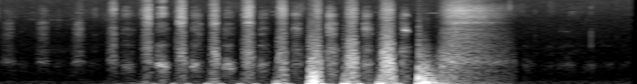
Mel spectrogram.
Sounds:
Animal, Dog, pets

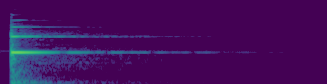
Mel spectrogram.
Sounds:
Musical instrument, Piano, Music, Keyboard (musical)

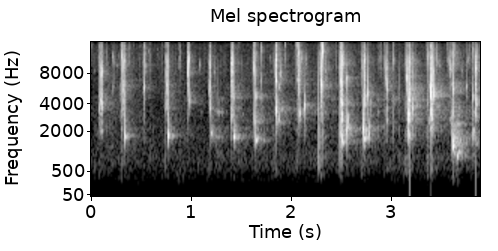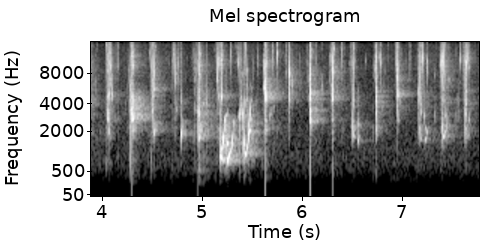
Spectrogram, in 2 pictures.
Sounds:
Liquid, Drip

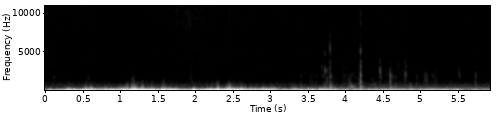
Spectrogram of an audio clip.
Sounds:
Wind

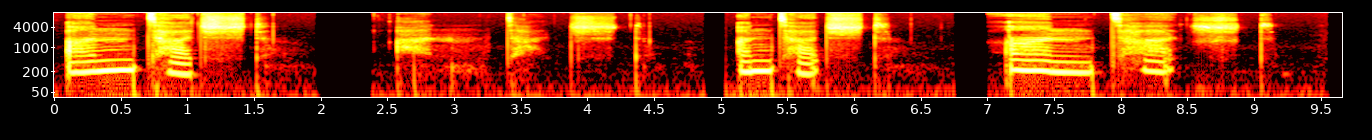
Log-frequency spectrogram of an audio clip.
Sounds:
Human voice, woman speaking, Speech, Whispering

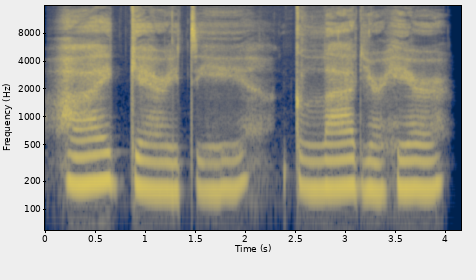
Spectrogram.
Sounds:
Human voice, Female speech, Speech

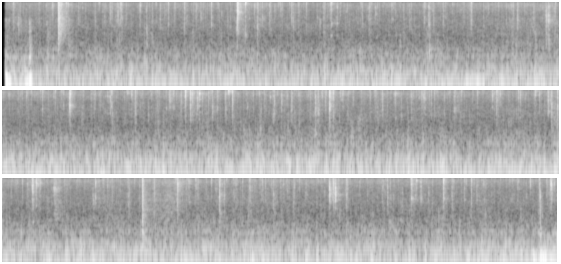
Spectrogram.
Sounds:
Fire

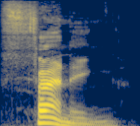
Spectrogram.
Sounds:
man speaking, Human voice, Speech

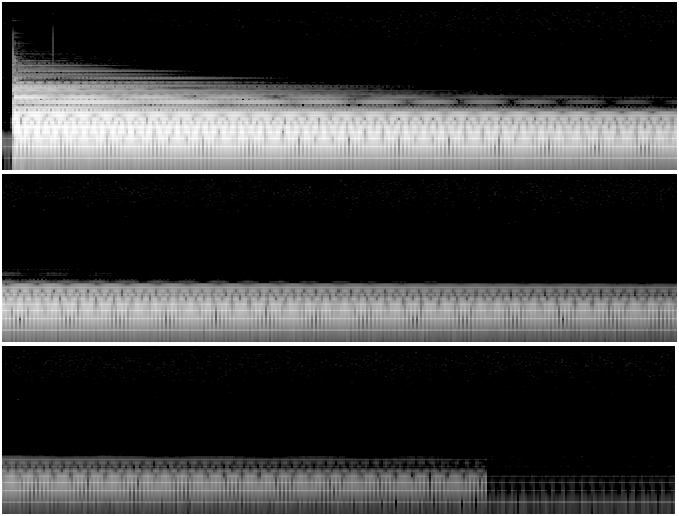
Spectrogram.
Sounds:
Music, Musical instrument, Keyboard (musical), Piano

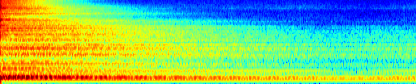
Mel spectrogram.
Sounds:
Music, Cymbal, Percussion, Musical instrument, Crash cymbal

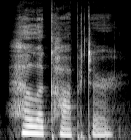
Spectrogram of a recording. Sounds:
Human voice, Speech, Female speech

